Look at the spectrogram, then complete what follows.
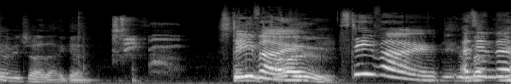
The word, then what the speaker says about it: Steve-O: Steve-O. As in the, you say his name like he's Devo, but Steve-O from Steve Jack Oz.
